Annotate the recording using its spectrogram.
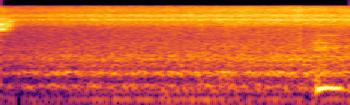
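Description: A swarm of honeybees in flight, a steady dense buzzing.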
